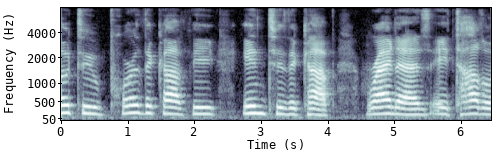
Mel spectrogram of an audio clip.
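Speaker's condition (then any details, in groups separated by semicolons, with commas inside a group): Primary lateral sclerosis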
